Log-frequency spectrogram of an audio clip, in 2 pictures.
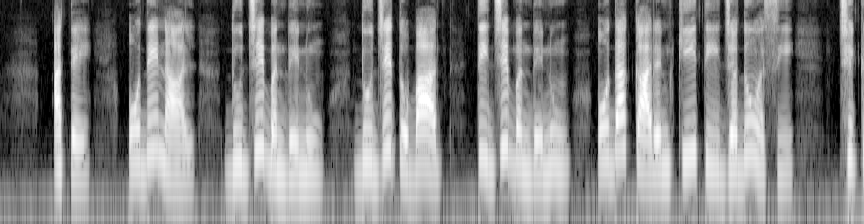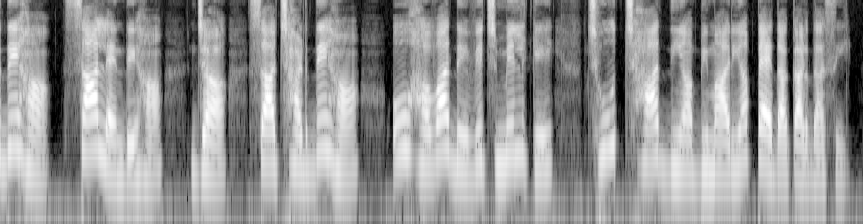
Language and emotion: Punjabi, neutral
